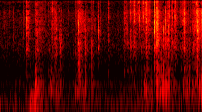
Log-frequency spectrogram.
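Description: A utility knife blade with a green handle scrapes the surface of a solid round orange and white bar of soap held in a palm, and crumbly powder falls off. The sound is a series of dry, bright, crumbly scraping and crackling strokes that come in irregular bursts and grow busier toward the end.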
